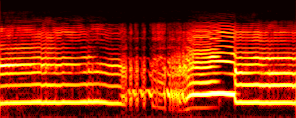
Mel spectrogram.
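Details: Cat (Felis catus), drawn-out meow: demanding something, such as food or water.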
